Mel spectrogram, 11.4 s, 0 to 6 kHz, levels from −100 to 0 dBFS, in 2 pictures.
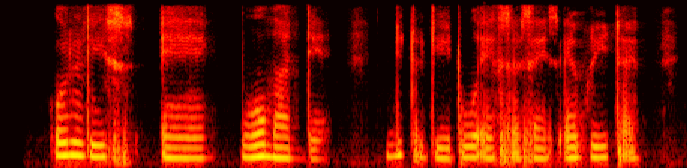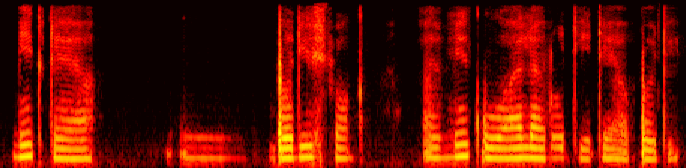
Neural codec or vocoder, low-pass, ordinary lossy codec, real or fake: codec, 16 kHz, 8 kbps, FreqCodec, smaller model; 5.4 kHz; AAC, 32 kbps; fake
